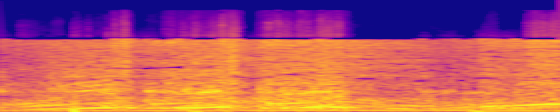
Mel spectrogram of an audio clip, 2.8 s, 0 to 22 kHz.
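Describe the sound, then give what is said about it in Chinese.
Engine of a 1966 Lamborghini Miura supercar revving, a loud, continuous mid-pitched roar whose note swells and dips and climbs again near the end. “1966年的兰博基尼 Miura， 这可是真正意义上的兰博基尼第一台超级跑车。”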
